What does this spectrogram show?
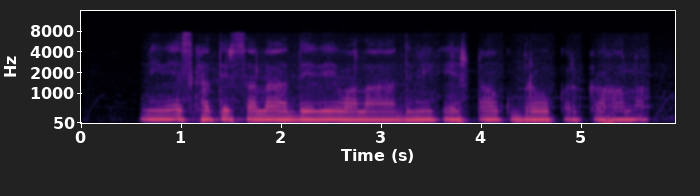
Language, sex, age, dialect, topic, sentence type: Bhojpuri, male, 18-24, Southern / Standard, banking, statement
